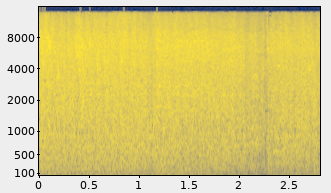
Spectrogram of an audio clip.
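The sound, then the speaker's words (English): Sustained automatic gunfire in a dramatized scene where shots hit a video screen, a loud, dense, unbroken rattle of rapid shots. “Bullets bounce off the video screen where Hauser's face flickers.”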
